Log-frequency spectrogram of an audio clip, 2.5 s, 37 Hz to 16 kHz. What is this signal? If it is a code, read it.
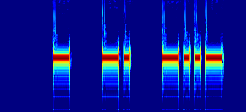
Morse code, heard as a keyed tone, about 22 wpm, spaced as for 16 wpm, 700 Hz. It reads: TNX
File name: Top 20 QSO Elements - 2x Character Spacing - 22wpm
